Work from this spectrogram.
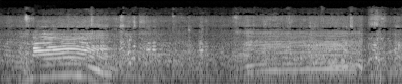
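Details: Cow mooing twice, a strong falling moo near the start and a long steady low moo after a pause, with faint background voices and clicks.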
